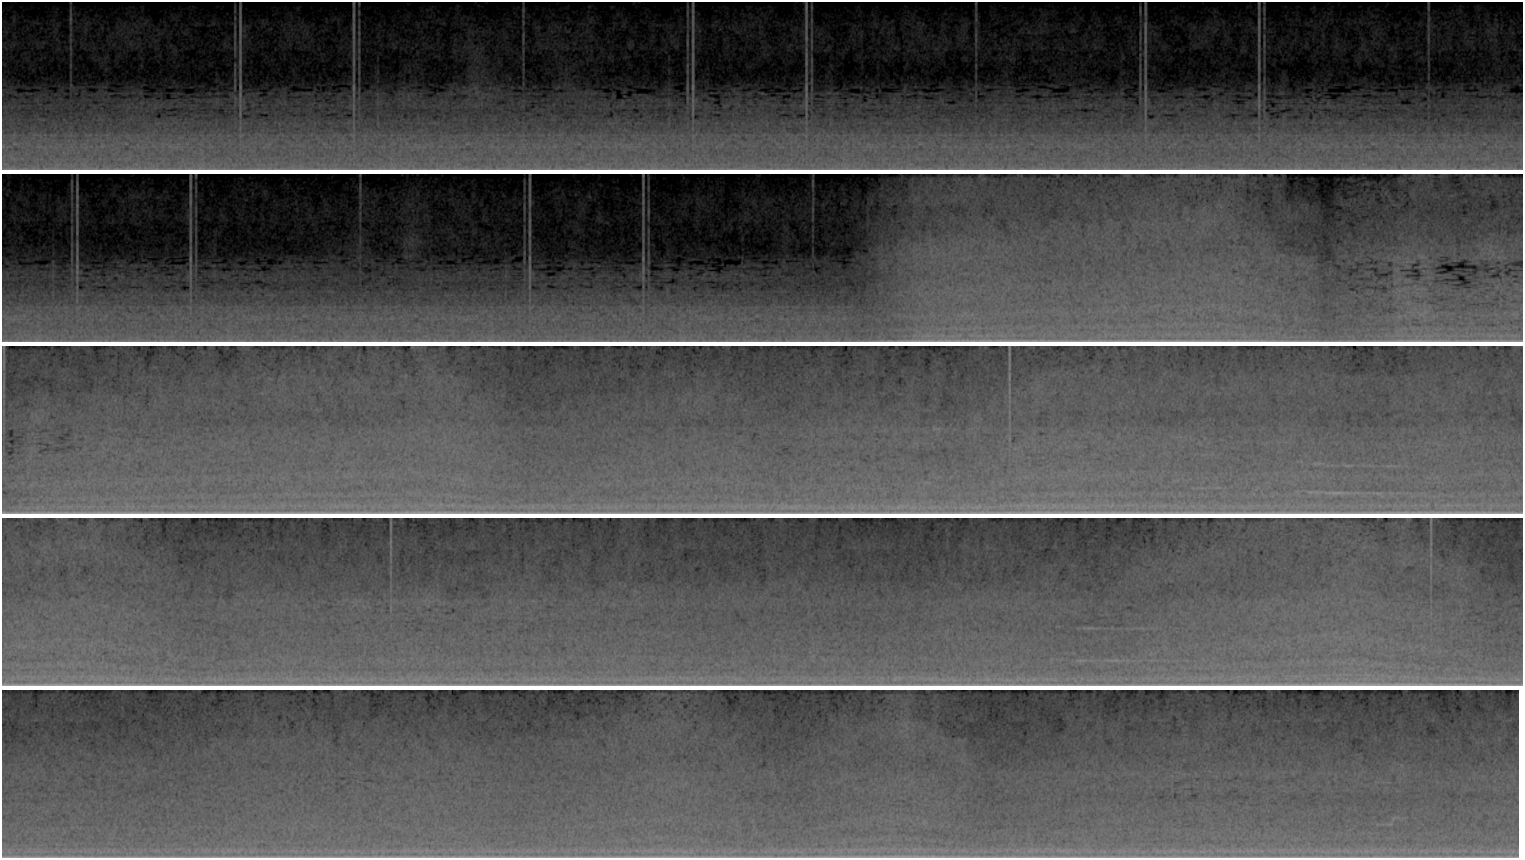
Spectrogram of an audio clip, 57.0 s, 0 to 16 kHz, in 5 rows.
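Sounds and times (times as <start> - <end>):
vehicle engine running: 0.0 - 57.0.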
